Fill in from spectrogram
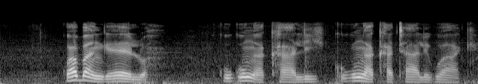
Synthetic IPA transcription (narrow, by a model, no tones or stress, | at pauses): k̬ʼwaɓaŋɡʱɛlwa | k̬ʼuŋakʰatʰalik̬ʼwaːkʰɛ̥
